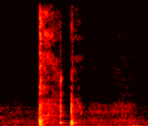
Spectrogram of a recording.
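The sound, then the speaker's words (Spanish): A quick burst of three coughs, the first strongest and the next two a bit softer, with nothing else around them. “no puedo encender el ventilador porque me da tos.”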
